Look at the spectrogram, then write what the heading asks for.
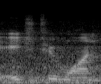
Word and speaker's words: H2ONE: here it h2 and as they pronounce it out and lettering as h 21 calm you can see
